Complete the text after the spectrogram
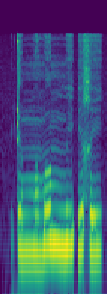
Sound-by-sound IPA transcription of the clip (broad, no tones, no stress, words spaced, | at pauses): ʈɘmːɔ̃mɔ mːiʔiχi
